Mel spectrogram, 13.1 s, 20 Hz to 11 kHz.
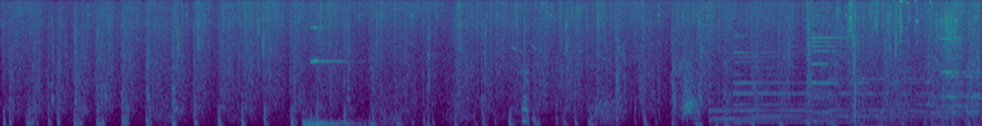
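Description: Horse hooves walk in Red Dead Redemption 2 with a steady, even clip-clop, fairly quiet and close, while a horse snorts briefly and music and ambient game sounds build in the later part.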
